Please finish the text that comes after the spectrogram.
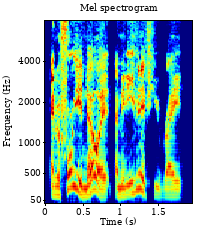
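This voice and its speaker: A man's voice: medium pitch, very animated, very fast, a little mellow, slightly rough, dry recording. A man talking casually on a writers' panel, giving advice in an earnest, encouraging way. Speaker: science fiction writer on a podcast panel.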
